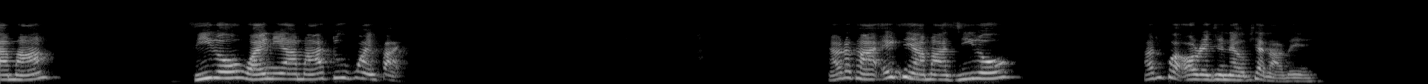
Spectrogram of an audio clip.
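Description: A middle-aged woman speaks calmly in short phrases over an online call.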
